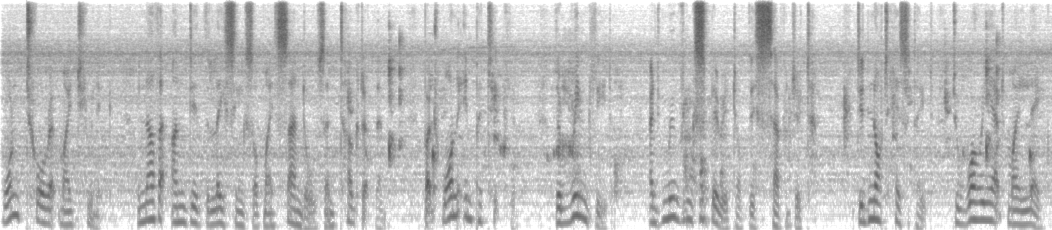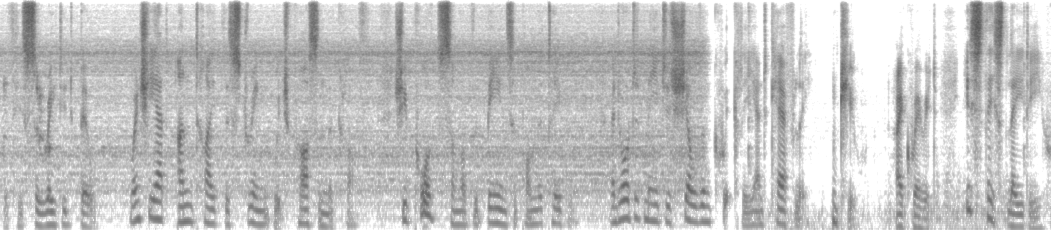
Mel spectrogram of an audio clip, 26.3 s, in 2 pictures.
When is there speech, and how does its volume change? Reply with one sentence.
You can hear the speech from 0.0 to 26.2 s, at a steady volume.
